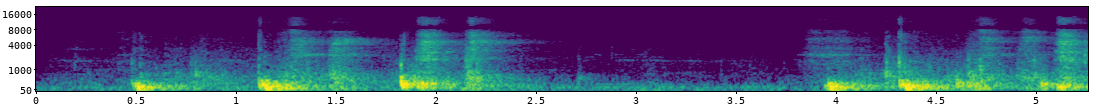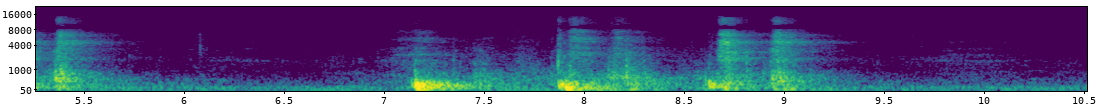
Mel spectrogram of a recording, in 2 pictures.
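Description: Bare feet stamping and landing on a wooden floor as two karateka turn and kick. The thuds come in three quick bursts of three or four.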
